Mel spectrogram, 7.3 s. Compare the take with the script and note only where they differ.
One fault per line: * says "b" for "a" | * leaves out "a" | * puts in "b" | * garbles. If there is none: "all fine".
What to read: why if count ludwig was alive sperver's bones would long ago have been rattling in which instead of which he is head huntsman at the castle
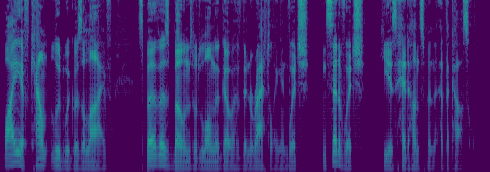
all fine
